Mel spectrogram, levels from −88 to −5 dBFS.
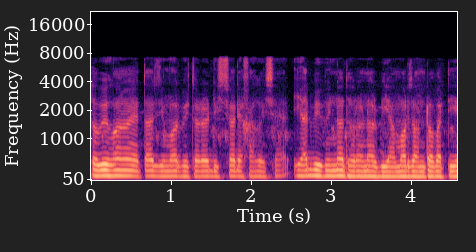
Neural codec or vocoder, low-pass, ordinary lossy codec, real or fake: none; 7.2 kHz; Opus, 64 kbps; real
